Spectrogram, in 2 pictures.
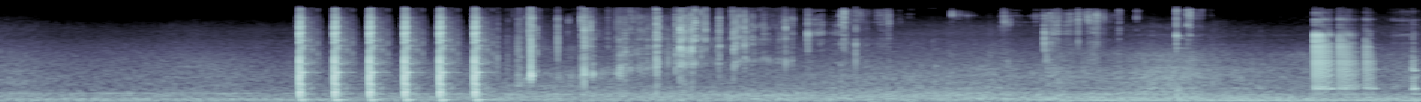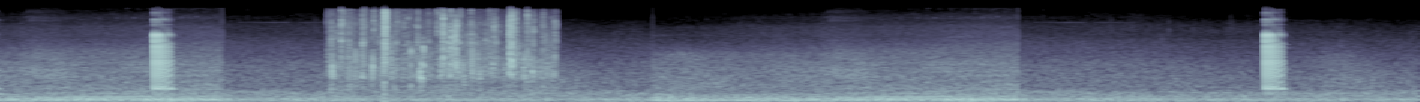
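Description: A drinking glass being handled: a quick run of about seven sharp taps about two seconds in, then scattered clinks, knocks and short scrapes, and one sharp knock near the end as the glass is set down on a wooden table.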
